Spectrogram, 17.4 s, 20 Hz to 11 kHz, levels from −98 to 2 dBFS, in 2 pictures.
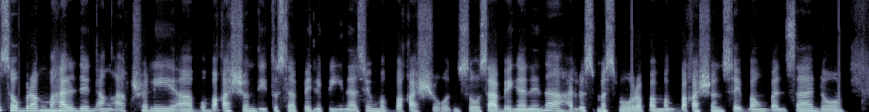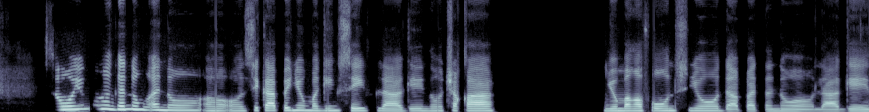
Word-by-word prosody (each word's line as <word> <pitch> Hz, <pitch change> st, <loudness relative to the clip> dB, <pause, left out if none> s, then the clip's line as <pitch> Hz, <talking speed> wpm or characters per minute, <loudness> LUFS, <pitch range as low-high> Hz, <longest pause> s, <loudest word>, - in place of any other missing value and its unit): sobrang 205 Hz, -3 st, 0 dB
mahal 200 Hz, -1 st, +3 dB
din 200 Hz, -3 st, -3 dB
ang 180 Hz, 0 st, -5 dB
actually, 185 Hz, 0 st, -5 dB
ah, 175 Hz, +1 st, 0 dB
bumakasyon 185 Hz, 0 st, -2 dB
dito 180 Hz, 0 st, -8 dB
sa 180 Hz, 0 st, -2 dB
Pilipinas 170 Hz, -1 st, -6 dB
yung 185 Hz, -, -4 dB
magbakasyon, 160 Hz, -2 st, -4 dB
so 175 Hz, 0 st, -4 dB
sabi 170 Hz, -1 st, +3 dB
nga 165 Hz, -1 st, 0 dB
nila 190 Hz, +5 st, -1 dB
halos 170 Hz, 0 st, -4 dB
mas 175 Hz, 0 st, -2 dB
mura 170 Hz, -1 st, -1 dB
pa 165 Hz, 0 st, -3 dB
magbakasyon 165 Hz, +2 st, -1 dB
sa 170 Hz, -, -5 dB
ibang 160 Hz, 0 st, -5 dB
bansa 160 Hz, +5 st, -3 dB
'no? 170 Hz, 0 st, -5 dB, 0.7 s
So 310 Hz, +2 st, +4 dB
yung 360 Hz, +3 st, +2 dB
mga 365 Hz, -1 st, +2 dB, 0.2 s
ganong 320 Hz, -3 st, +4 dB
ano, 235 Hz, -3 st, +2 dB
oo 200 Hz, -1 st, -2 dB
sikapin 235 Hz, +1 st, +4 dB
yung 220 Hz, -, 0 dB
maging 210 Hz, 0 st, -1 dB
safe 205 Hz, -1 st, 0 dB
lagi 190 Hz, +1 st, +1 dB
'no 190 Hz, +1 st, -4 dB
'tsaka 205 Hz, -1 st, +5 dB, 1.1 s
Yung 190 Hz, +1 st, 0 dB
mga 200 Hz, 0 st, +5 dB
phones 210 Hz, 0 st, 0 dB
nyo, 210 Hz, 0 st, +1 dB
dapat 180 Hz, -2 st, 0 dB
ano, 170 Hz, -2 st, -3 dB
lagi 155 Hz, +3 st, -1 dB
185 Hz, 155 wpm, -24 LUFS, 170-205 Hz, 1.1 s, tsaka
